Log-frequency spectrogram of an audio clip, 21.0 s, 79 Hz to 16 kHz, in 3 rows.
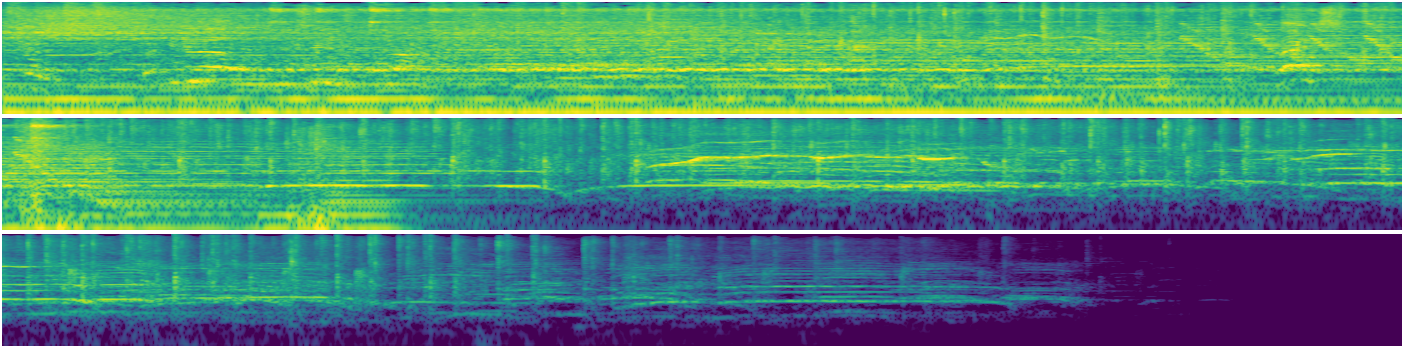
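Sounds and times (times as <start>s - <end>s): drum hits: 0.0s - 9.2s
live rock band playing final chord: 0.0s - 9.5s
crowd cheering and clapping: 0.0s - 19.8s.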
